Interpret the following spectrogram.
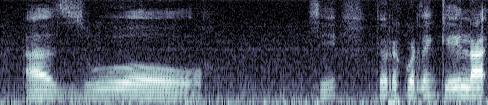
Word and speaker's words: azul: palabra favorita que es azul que tendrían que pronunciarla azul sí Y ustedes van a pronunciarla azul Sí entonces Recuerden que la l oscura no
